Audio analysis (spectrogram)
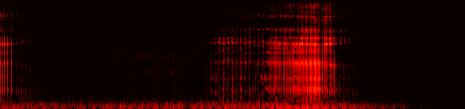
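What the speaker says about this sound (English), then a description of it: "his signature smoker's purr" A cat's raspy, rough purr, faint and close, rumbles steadily for a few seconds before swelling slightly and fading out.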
